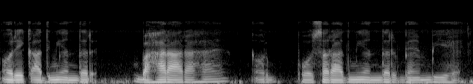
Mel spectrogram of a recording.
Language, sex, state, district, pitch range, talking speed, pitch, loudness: Hindi, male, Jharkhand, Deoghar, 105-110 Hz, 190 wpm, 105 Hz, -22 LUFS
